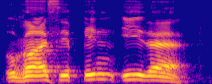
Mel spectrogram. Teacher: There's no combination of sound. There is no muffle or nasalization or adding of any letters there. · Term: idhar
